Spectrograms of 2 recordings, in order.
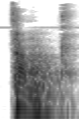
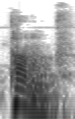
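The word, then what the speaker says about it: thumb: এই যে এখানে দেখছো এমবি, এমবি থাকলে বিটা সাইলেন্ট, থাম।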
